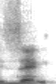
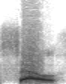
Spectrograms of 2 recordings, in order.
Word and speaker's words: Zelle: By Zelle. Yeah. So I Okay. thought you were saying cell, but yeah, Zelle.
